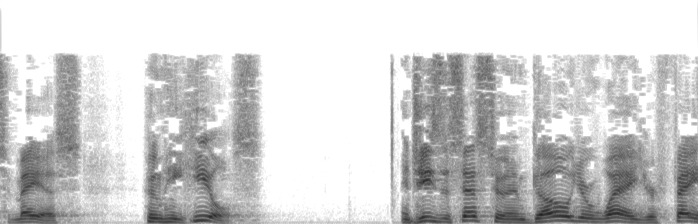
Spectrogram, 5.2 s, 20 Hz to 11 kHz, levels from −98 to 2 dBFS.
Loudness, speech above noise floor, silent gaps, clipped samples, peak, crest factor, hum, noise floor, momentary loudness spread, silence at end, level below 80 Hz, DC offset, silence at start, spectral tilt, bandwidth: -23 LUFS; 55 dB; none; under 0.1%; -6 dBFS; 18 dB; none; -78 dBFS; 14 LU; 0 s; -70 dBFS; under 0.1%; 0 s; -4.5 dB/octave; 8.8 kHz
